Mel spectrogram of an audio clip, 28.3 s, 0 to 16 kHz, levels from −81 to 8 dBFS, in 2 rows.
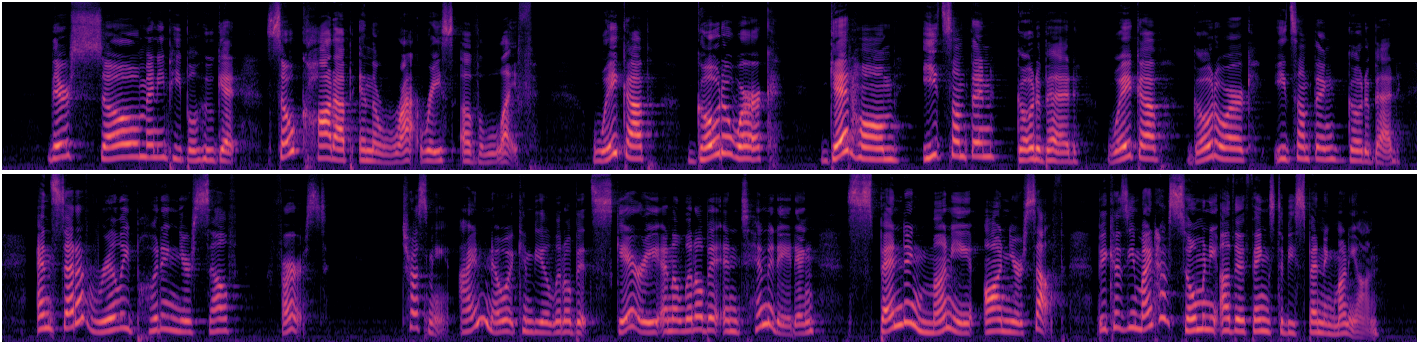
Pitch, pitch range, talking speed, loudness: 255 Hz, 230-290 Hz, 160 wpm, -25 LUFS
